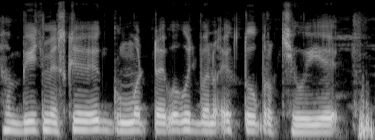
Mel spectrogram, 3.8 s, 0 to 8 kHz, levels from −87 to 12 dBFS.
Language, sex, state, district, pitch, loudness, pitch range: Hindi, male, Uttar Pradesh, Lucknow, 135 Hz, -13 LUFS, 125-140 Hz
